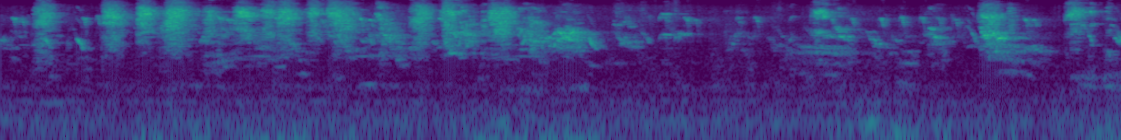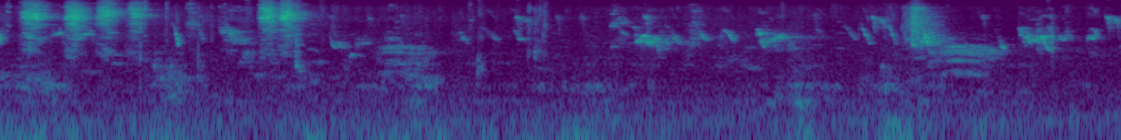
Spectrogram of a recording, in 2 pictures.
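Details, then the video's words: Chicks chirping as they feed: a dense run of high, rapid peeps in the first seconds, then sparser chirps and occasional downward-sliding calls amid light pecking clicks. "Beautiful Chicks Chirping Sounds | Baby Hen Eating"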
